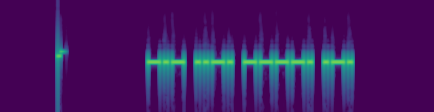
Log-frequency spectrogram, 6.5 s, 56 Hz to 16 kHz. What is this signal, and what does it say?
Morse code, heard as a keyed tone, about 20 wpm, 700 Hz. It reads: KF9R
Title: 2023 POTA Hunter Call Signs - 20wpm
